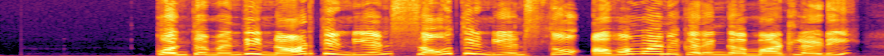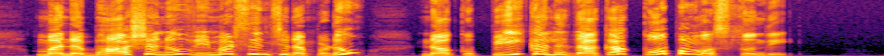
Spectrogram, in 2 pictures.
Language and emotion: Telugu, angry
